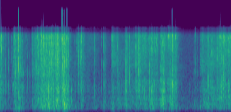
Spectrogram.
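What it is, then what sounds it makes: Foil balloon crinkling. Fingertips press and crinkle the surface of a large, partly deflated, hollow gold metallised foil (mylar) party balloon. The result is a dense, bright crinkling and crackling with sharp snaps and almost no low end, broken by a brief quiet pause near the end before the crinkling resumes.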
